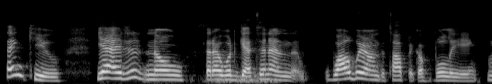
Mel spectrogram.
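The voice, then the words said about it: Indonesian-accented English. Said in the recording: “my accent ... speak English with that accent ... I'm from, my country is called Indonesia”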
